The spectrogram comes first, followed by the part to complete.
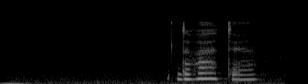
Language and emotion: Russian, sad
